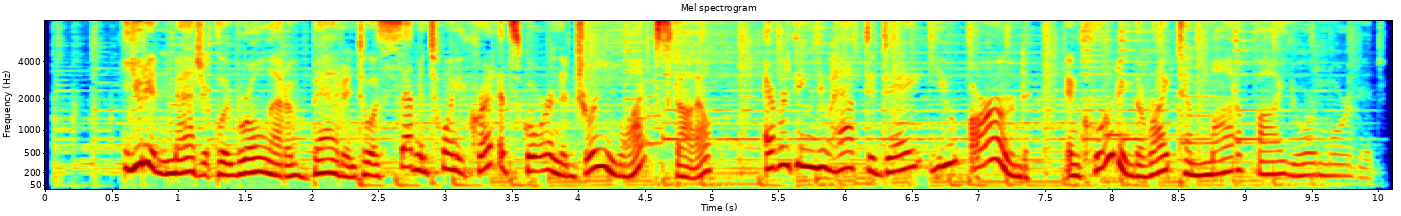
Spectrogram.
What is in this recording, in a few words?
friendly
